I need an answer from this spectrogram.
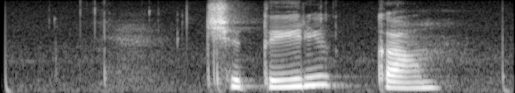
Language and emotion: Russian, neutral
